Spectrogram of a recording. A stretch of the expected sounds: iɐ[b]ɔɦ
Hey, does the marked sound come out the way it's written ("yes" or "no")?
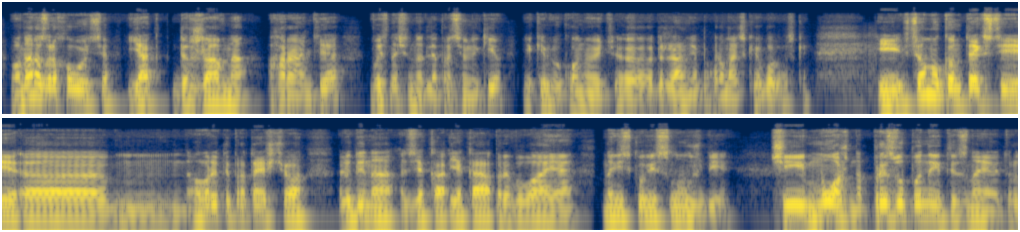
yes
